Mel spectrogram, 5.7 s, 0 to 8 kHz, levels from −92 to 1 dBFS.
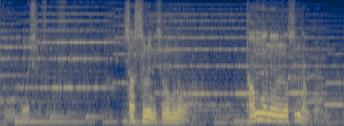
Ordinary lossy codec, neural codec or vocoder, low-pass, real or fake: none; codec, 16 kHz, 8 kbps, FunCodec, trained on Chinese and English, 25 frames a second; none; fake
